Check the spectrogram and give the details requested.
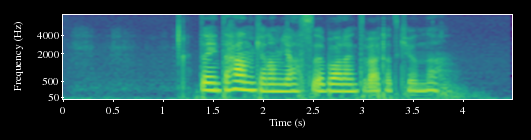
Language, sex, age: Swedish, female, 21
